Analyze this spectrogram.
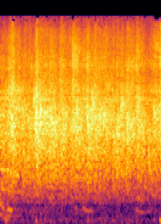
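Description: A church audience applauds during a service, a steady dense clatter of many hands that holds at an even level throughout with no pause.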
